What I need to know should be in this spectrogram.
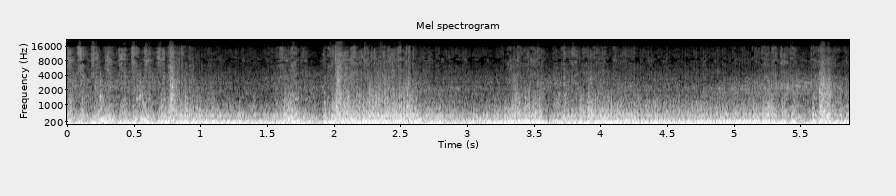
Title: Lt1 z28 camero 1995 misfire and bogging ?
